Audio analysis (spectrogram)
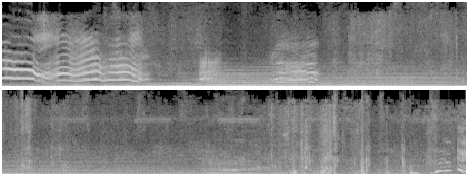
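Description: Person screaming in a Filipino horror scene about an aswang, loud wavering shrieks at the start and again around the third second, followed by rustling movement and scattered thuds toward the end.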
